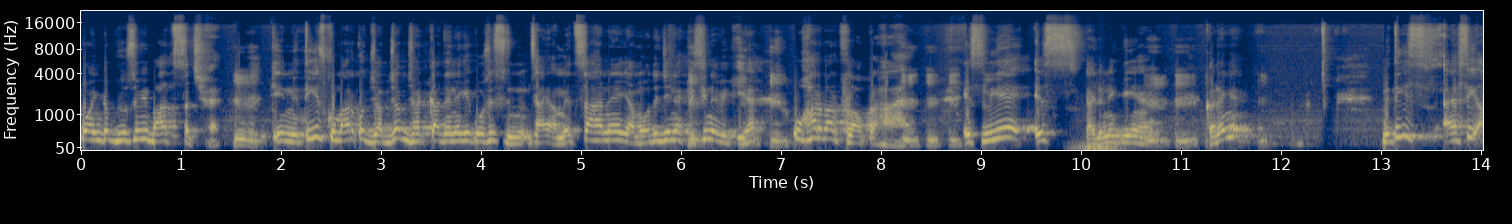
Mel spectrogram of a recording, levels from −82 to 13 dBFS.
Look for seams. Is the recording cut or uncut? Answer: cut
